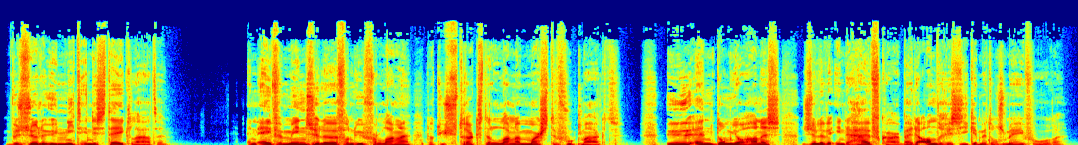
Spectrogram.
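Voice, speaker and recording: A man voicing a cunning resolute boy, lively pitch, husky, dry read. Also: a little fast, dry recording, natural voice. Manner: firm, controlled.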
